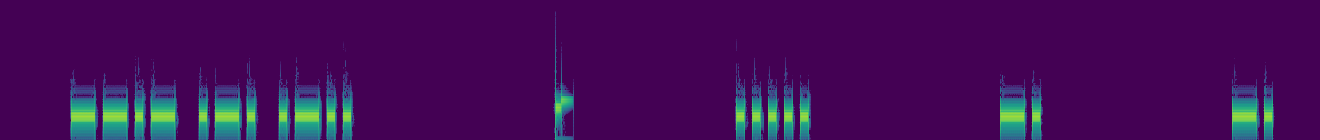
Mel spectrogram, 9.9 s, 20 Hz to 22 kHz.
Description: Morse code, heard as a keyed tone, about 20 wpm, spaced as for 9 wpm, 700 Hz. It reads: QRL 5NN
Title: Top 20 QSO Elements - 8x Character Spacing - 20wpm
